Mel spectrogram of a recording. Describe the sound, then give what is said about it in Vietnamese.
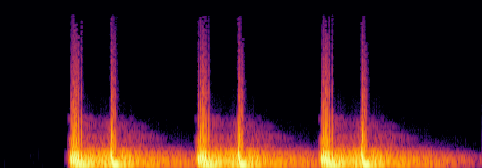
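A heart beats three times in a steady rhythm. Each beat is a deep lub-dub pair: a strong thump, then a softer second knock with a brief resonant tail. “Tiếng tim đập.”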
